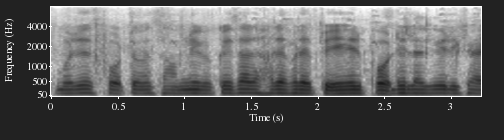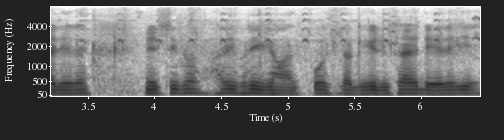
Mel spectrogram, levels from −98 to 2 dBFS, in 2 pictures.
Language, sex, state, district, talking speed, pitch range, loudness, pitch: Hindi, male, Madhya Pradesh, Katni, 250 wpm, 110-120 Hz, -19 LUFS, 115 Hz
